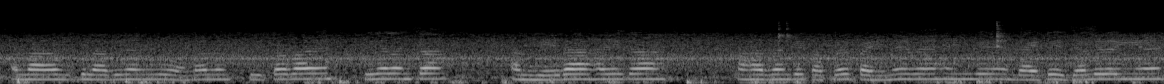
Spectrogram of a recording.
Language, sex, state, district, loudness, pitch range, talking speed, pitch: Hindi, female, Uttar Pradesh, Budaun, -30 LUFS, 225-250 Hz, 100 wpm, 240 Hz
